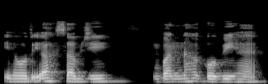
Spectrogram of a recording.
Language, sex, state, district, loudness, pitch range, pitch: Hindi, male, Bihar, Jahanabad, -18 LUFS, 130-140 Hz, 135 Hz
